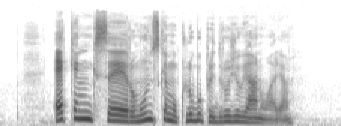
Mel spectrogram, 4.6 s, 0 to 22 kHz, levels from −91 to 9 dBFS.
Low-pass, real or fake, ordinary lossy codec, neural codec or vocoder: 19.8 kHz; real; MP3, 96 kbps; none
